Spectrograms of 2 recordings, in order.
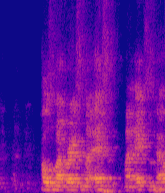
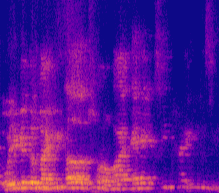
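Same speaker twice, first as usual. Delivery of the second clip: imitated exchange; 9 semitones higher than usual. Acts out exchange about ruined boots.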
